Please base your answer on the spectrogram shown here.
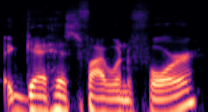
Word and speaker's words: Gehis514: My name is Get His 514. Yes, that is how you say my name.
